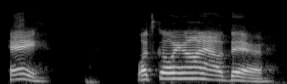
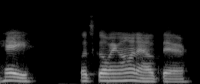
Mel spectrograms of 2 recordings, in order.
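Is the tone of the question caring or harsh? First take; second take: harsh; caring. First: It sounds harsh and confrontational. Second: It sounds gentle and caring. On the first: The speaker is scolding the listener. The speaker calls it wrong. "It is not just what you say, it's how you say it" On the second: The speaker cares about the listener. The speaker calls it right. "placing your arm around the player and saying"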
